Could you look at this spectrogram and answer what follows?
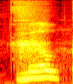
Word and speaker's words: milk: อันนี้จะยากหน่อยนะคะนักศึกษาเพราะเราจะต้อง pronounce เสียง L นะคะ L ก็คือต้องม้วนลิ้นไปที่เพดานนะคะ L แล้วก็เสียง K เพราะฉะนั้นจะต้องเป็น milk นะคะแต่แน่นอนเราคงไม่ออกเสียง K ดังมากนะคะแต่ว่ามันจะต้องได้ยินอยู่บ้างนะคะ right อาจารย์เจwe wouldn't say milk but we say milk you heard it softly.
